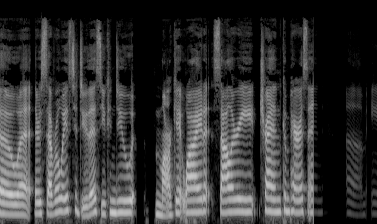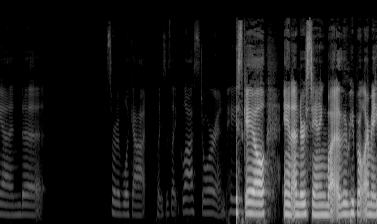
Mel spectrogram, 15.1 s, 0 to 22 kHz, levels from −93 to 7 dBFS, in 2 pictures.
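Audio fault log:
6.27–12.27 s, one channel inverted: one side of the stereo pair likely had its polarity reversed, so summing to mono cancelled everything the two sides shared. For these six seconds the speech falls by about 37 dB, leaving only the channels' small mismatch.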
